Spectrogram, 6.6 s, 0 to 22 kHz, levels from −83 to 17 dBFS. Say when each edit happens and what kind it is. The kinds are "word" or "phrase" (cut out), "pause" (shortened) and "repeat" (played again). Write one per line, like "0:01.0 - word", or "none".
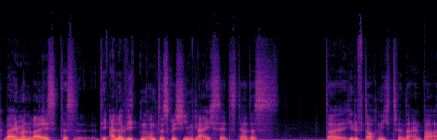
none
